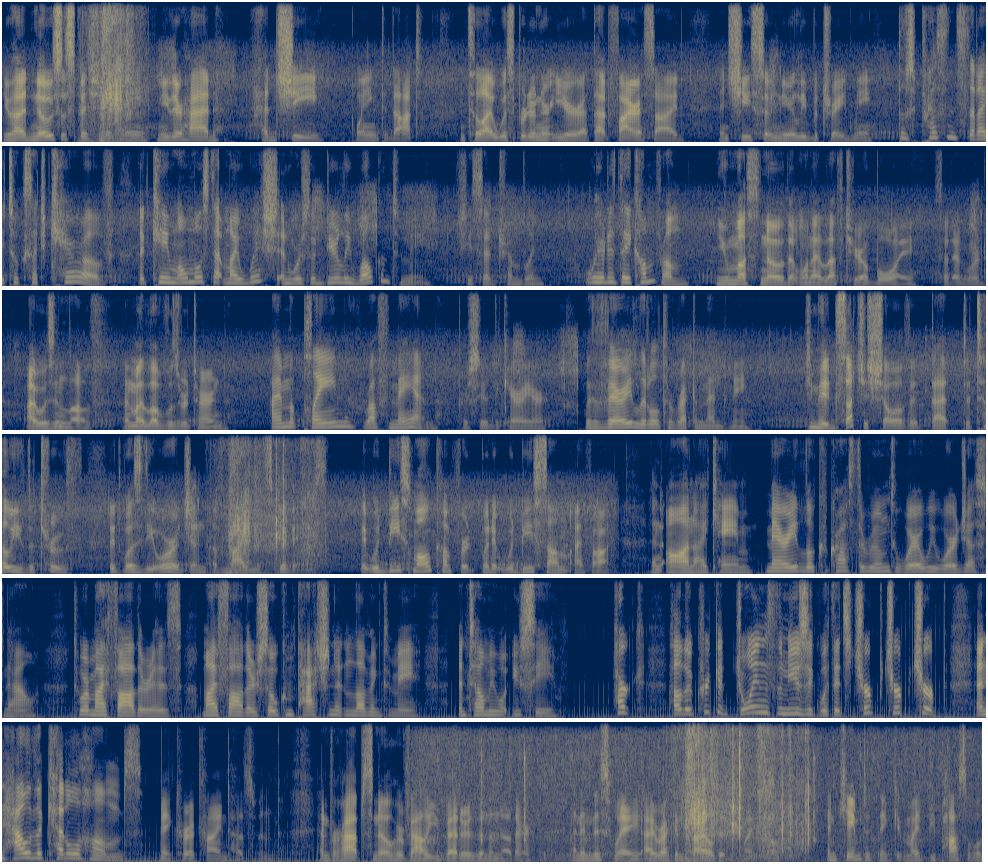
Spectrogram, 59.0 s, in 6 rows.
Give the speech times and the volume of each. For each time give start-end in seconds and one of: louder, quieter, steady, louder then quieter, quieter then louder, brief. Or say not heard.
0.0-58.9 steady.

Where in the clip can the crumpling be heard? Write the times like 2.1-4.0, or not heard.
0.8-1.4, 31.6-32.8, 55.8-57.3.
